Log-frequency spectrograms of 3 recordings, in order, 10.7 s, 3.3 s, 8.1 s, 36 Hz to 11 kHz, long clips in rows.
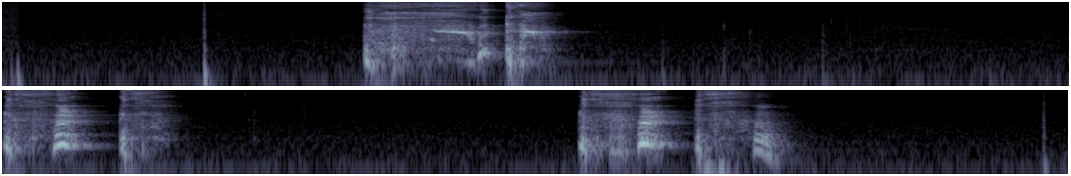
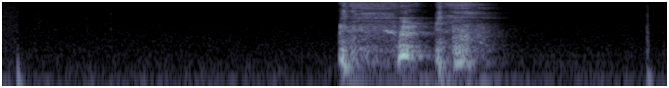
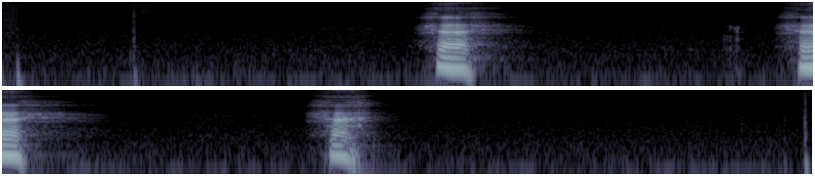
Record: {"three_cough_length": "10.7 s", "three_cough_amplitude": 3778, "three_cough_signal_mean_std_ratio": 0.31, "cough_length": "3.3 s", "cough_amplitude": 3092, "cough_signal_mean_std_ratio": 0.31, "exhalation_length": "8.1 s", "exhalation_amplitude": 3228, "exhalation_signal_mean_std_ratio": 0.23, "survey_phase": "beta (2021-08-13 to 2022-03-07)", "age": "18-44", "gender": "Male", "wearing_mask": "No", "symptom_cough_any": true, "symptom_sore_throat": true, "symptom_onset": "3 days", "smoker_status": "Never smoked", "respiratory_condition_asthma": false, "respiratory_condition_other": false, "recruitment_source": "Test and Trace", "submission_delay": "2 days", "covid_test_result": "Positive", "covid_test_method": "RT-qPCR", "covid_ct_value": 34.5, "covid_ct_gene": "ORF1ab gene"}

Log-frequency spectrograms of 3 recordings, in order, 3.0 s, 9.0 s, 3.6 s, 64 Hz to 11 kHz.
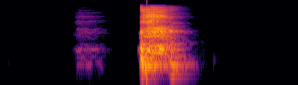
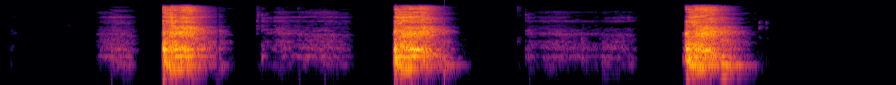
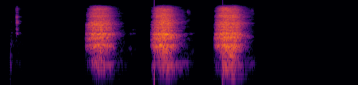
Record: {"cough_length": "3.0 s", "cough_amplitude": 32429, "cough_signal_mean_std_ratio": 0.27, "three_cough_length": "9.0 s", "three_cough_amplitude": 31797, "three_cough_signal_mean_std_ratio": 0.3, "exhalation_length": "3.6 s", "exhalation_amplitude": 8369, "exhalation_signal_mean_std_ratio": 0.36, "survey_phase": "alpha (2021-03-01 to 2021-08-12)", "age": "18-44", "gender": "Male", "wearing_mask": "No", "symptom_cough_any": true, "smoker_status": "Never smoked", "respiratory_condition_asthma": false, "respiratory_condition_other": false, "recruitment_source": "REACT", "submission_delay": "1 day", "covid_test_result": "Negative", "covid_test_method": "RT-qPCR"}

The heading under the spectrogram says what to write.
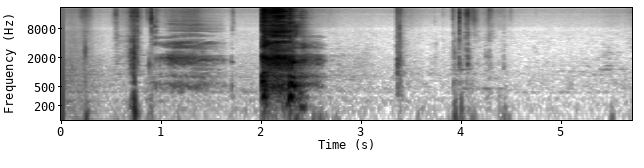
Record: {"cough_length": "5.7 s", "cough_amplitude": 32768, "cough_signal_mean_std_ratio": 0.24, "survey_phase": "alpha (2021-03-01 to 2021-08-12)", "age": "18-44", "gender": "Female", "wearing_mask": "No", "symptom_cough_any": true, "symptom_shortness_of_breath": true, "symptom_fatigue": true, "symptom_headache": true, "smoker_status": "Ex-smoker", "respiratory_condition_asthma": false, "respiratory_condition_other": false, "recruitment_source": "Test and Trace", "submission_delay": "2 days", "covid_test_result": "Positive", "covid_test_method": "RT-qPCR", "covid_ct_value": 21.2, "covid_ct_gene": "ORF1ab gene", "covid_ct_mean": 21.6, "covid_viral_load": "83000 copies/ml", "covid_viral_load_category": "Low viral load (10K-1M copies/ml)"}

